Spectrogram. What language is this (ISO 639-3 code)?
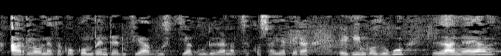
eus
